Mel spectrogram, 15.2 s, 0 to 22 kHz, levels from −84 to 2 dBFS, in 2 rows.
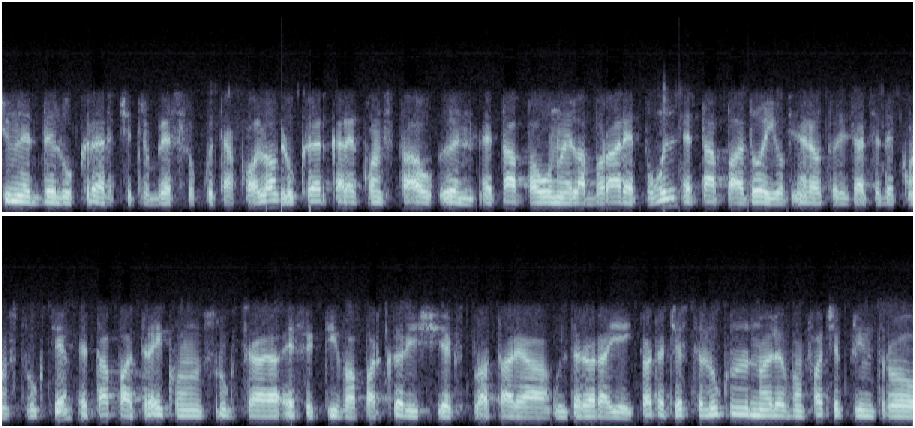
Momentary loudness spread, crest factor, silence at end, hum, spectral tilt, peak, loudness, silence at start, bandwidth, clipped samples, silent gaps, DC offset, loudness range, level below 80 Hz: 6 LU; 14 dB; 0 s; none; -8 dB/octave; -2 dBFS; -16 LUFS; 0 s; 5.8 kHz; under 0.1%; none; under 0.1%; 2 LU; -62 dBFS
